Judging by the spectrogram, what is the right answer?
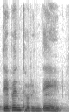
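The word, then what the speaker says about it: Deventer: 자, 근데 어디 위치가 되어졌냐면 in the city of 음ent 그디ent 디ent터가 어디냐면 그지 데베데벤터르이 뭐 이렇게 얘기해 데벤터르 뭐 네덜란드 발음으로 데벤터르인데 거기에 네덜란즈라고 했어 네덜란드에 데벤트르라는 도시가 있는데 그 도시에 위치한 어 그 노란색 벽돌 집이래요.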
